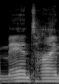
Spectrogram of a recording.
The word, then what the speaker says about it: Mantine: That and Mantine is the pronunciation, not Mantine.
